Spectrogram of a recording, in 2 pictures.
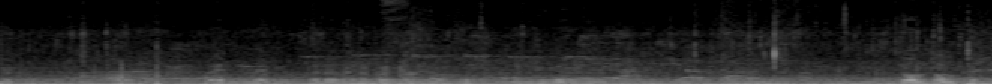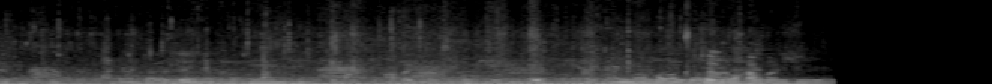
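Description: Several children and a woman chatter nearby outdoors.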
